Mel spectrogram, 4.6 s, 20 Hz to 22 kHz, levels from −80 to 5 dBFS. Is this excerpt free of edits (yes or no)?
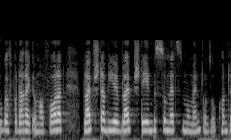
yes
